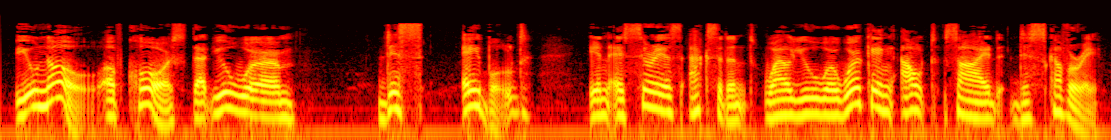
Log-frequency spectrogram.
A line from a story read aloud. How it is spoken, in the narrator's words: said Anderson, still speaking in that curiously stilted voice, as if venturing in a foreign language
